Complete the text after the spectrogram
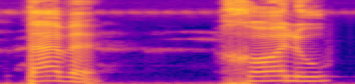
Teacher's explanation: huruf ba berharakat sukun maka dibaca pantul atau diqolqolahkan atau dipantulkan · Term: huruf pantul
